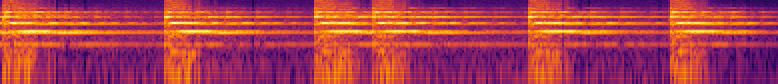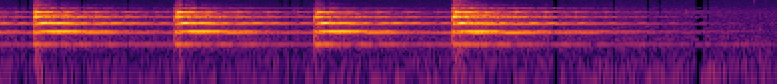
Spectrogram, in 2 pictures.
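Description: A single bell struck about nine times at roughly one stroke a second, each stroke ringing on into the next. The later strokes are softer, and the ring fades away after the last. It is rung to open the evening prayer.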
